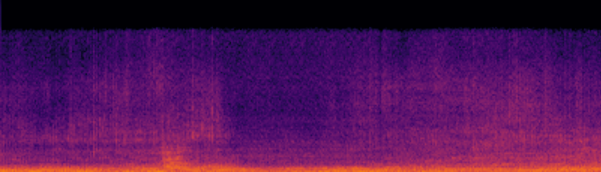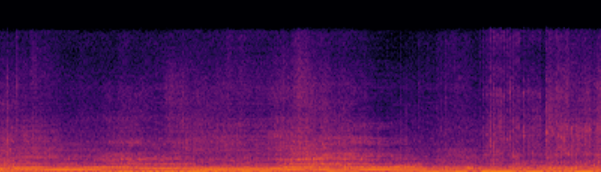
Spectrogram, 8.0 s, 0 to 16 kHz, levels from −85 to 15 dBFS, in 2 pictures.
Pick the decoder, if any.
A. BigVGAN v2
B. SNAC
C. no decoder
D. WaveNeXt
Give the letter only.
B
